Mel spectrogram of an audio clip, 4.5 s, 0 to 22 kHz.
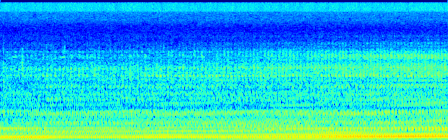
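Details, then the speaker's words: Opel Zafira A Y20DTH diesel: faint repeating knock absent at idle, audible from about 1300–1500 rpm and strong near 2000 rpm, appeared a week ago; cause was the loose crankshaft alternator-belt pulley. "Ну и что это стучит? Как оказалось, это шкив коленвала."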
